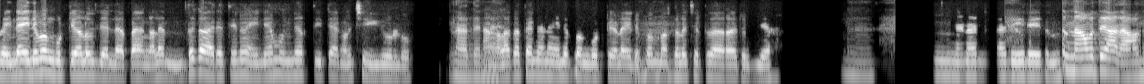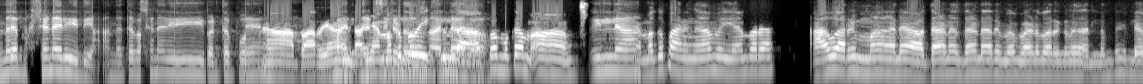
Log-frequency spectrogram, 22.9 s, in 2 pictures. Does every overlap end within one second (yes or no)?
no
